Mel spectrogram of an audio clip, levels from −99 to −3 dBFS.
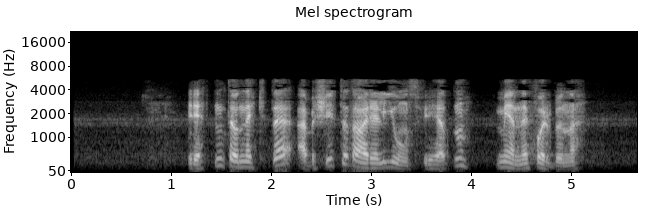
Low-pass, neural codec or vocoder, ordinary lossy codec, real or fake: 5.4 kHz; none; MP3, 48 kbps; real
